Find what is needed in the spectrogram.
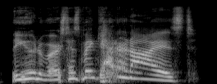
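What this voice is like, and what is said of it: Villain character voice. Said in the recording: “good villain voice”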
